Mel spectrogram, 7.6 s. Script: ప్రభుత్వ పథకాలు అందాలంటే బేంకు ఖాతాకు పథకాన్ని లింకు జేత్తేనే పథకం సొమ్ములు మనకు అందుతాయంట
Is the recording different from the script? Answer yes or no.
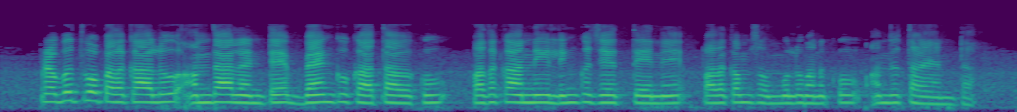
no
